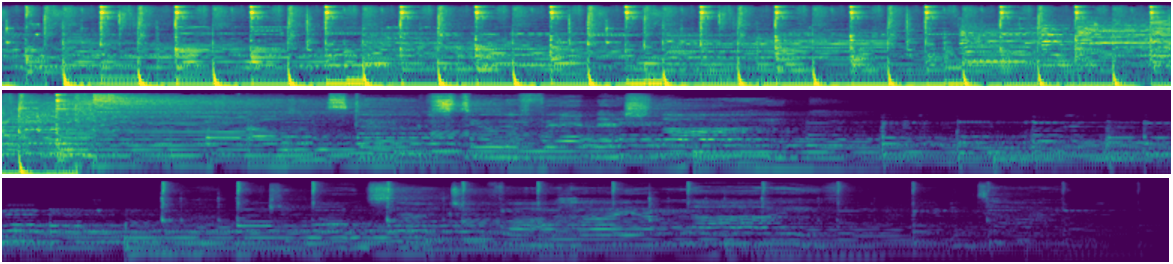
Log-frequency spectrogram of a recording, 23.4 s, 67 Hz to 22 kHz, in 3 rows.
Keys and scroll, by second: 0.0 space, 1.5 space.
